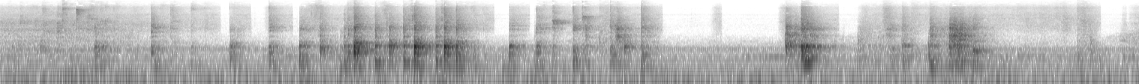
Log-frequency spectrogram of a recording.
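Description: Plastic mixing bowl knocking and scraping against the rim of a frying pan as a thick mixture is emptied into the sauce, with scattered clatters, busiest a few seconds in.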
